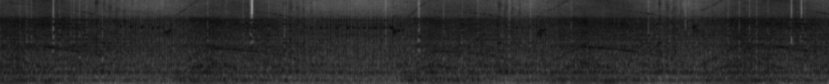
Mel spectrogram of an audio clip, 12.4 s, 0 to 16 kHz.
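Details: Peugeot 407 1.6 HDi 110 diesel, noise after acceleration: revs rise and fall in waves about every two seconds with a rough rumbling undertone after each rise; cause unclear, flywheel replacement planned at garage.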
